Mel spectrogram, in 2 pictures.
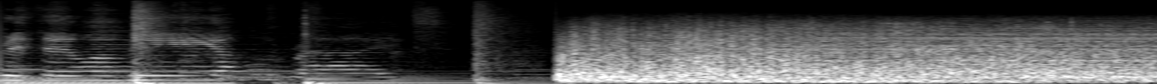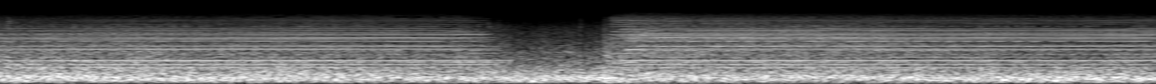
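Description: A nuclear weapon explodes with a sudden, massive roar that cuts off a few brief musical notes, then holds as a loud, sustained rumbling blast to the end.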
